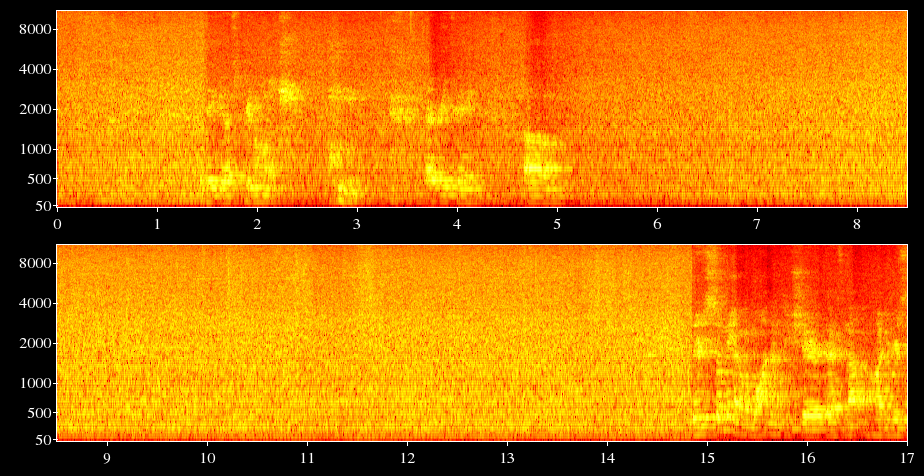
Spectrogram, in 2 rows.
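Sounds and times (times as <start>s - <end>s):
steady rushing noise: 0.0s - 16.8s.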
